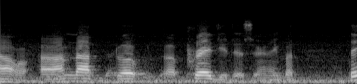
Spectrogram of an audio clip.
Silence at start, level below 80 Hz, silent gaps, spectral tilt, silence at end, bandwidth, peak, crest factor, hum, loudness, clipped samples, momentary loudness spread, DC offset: 0 s; -48 dBFS; none; -7 dB/octave; 0 s; 8.2 kHz; -6 dBFS; 14 dB; none; -21 LUFS; under 0.1%; 11 LU; under 0.1%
